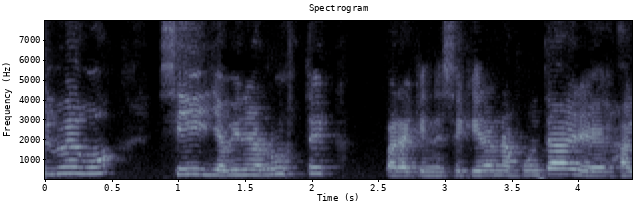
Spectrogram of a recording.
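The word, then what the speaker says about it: RootsTech: Entonces prueben las herramientas y luego, sí, ya viene Rustec, para quienes se quieran apuntar, es algo que organiza Family Search, se escribe R-O-O-T-S-T-S-H, Rustec.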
